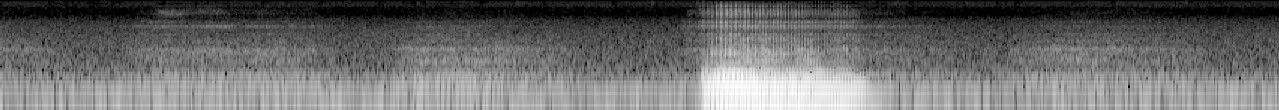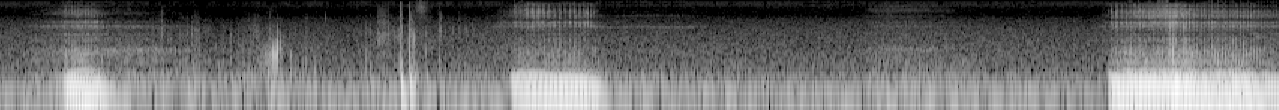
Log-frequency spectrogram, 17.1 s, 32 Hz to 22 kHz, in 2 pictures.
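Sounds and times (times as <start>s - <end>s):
woman snoring: 8.8s - 9.6s, 15.9s - 17.0s.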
